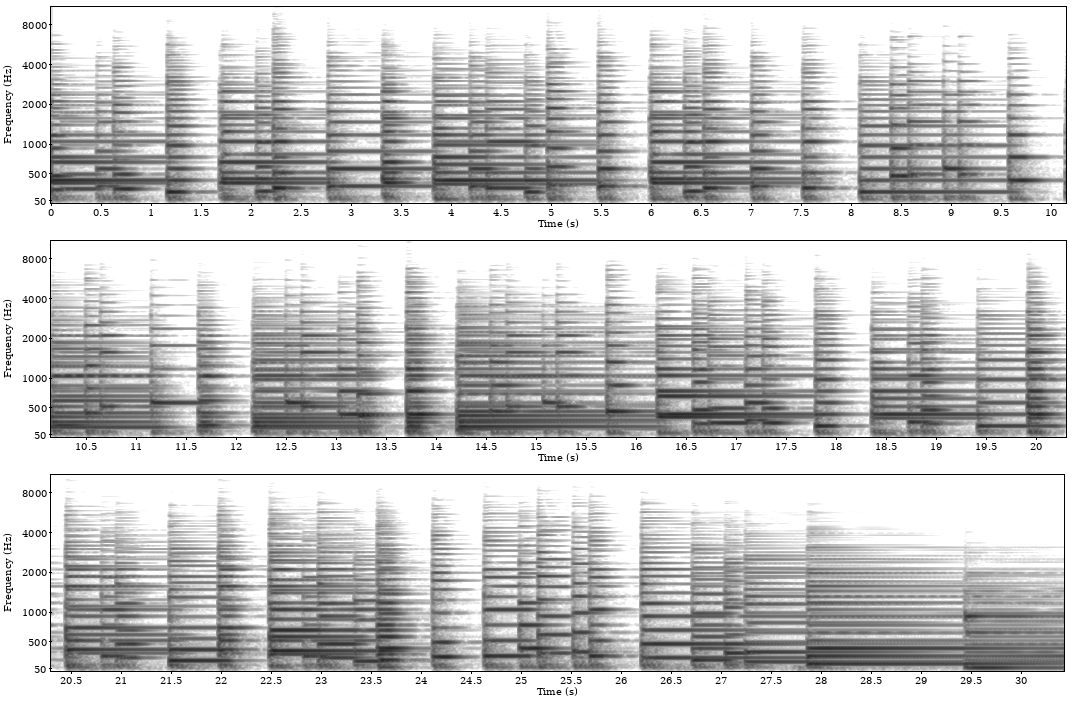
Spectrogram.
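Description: Digital piano playing a jazzy piece with a swing feel, chords struck in a steady rhythm. Near the end, a final chord is held and dies away.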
